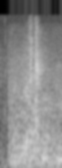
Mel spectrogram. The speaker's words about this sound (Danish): Det er døren, der går op. Haren kommer ind. Haren kommer ind.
